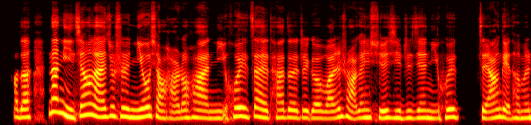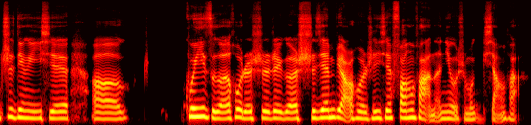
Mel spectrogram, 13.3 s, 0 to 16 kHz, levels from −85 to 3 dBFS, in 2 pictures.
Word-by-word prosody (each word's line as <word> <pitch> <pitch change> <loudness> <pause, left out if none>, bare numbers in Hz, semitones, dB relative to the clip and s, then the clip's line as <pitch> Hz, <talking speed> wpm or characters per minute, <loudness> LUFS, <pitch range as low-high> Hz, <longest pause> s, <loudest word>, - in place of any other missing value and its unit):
好 240 - -5
的， 230 0 +3 0.2
那 390 +1 +7
你 280 -11 +5
将 295 +6 +3
来 250 -4 +7
就 270 +1 0
是 255 -1 +2
你 225 -1 +3
有 255 +3 +5
小 250 -6 0
孩 200 - -7
儿 195 - -2
的 215 +2 -2
话， 220 -2 +2
你 200 0 -5
会 260 -1 +2
在 230 -3 0
他 225 +2 -4
的 225 -1 -1
这 215 0 -3
个 205 0 -2
玩 200 +3 0
耍 250 -6 -1
跟 225 +1 0
学 215 -1 0
习 215 0 -2
之 210 +2 -4
间， 215 +1 -1
你 205 - -5
会 230 +3 0 0.3
怎 215 - 0
样 215 +3 +2
给 230 -5 0
他 205 +1 -5
们 210 +1 -1
制 240 +3 -3
定 220 -1 -1
一 200 0 -4
些， 200 -1 -3 0.3
呃 185 0 -3 0.7
规 255 -1 +5
则， 200 -3 0
或 230 0 0
者 195 - 0
是 200 +1 -2
这 205 -1 0
个 190 0 -1
时 210 - -3
间 225 +2 +2
表 220 -2 +2
儿， 205 - -2
或 200 -1 -3
者 - - -3
是 200 +2 -4
一 - - -1
些 215 +1 0
方 215 +1 0
法 220 - -1
呢？ 145 +4 -8
你 195 +1 -5
有 190 - -5
什 170 - -11
么 170 - -6
想 - - -9
法？ - - -9
215 Hz, 300 characters per minute, -20 LUFS, 200-235 Hz, 0.7 s, 那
